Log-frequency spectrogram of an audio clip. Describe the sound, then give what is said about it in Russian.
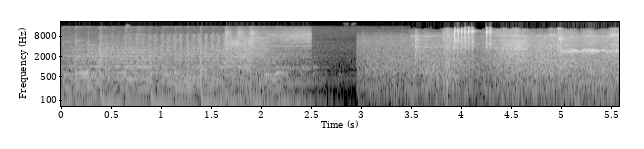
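Loud, continuous machinery at the Hyundai car factory in Saint Petersburg, Russia: steady mechanical whirring and humming with metallic clanks and ratcheting, briefly dropping away before a busier, hissing stretch of industrial noise resumes. “Это завод Hyundai в Санкт-Петербурге.”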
